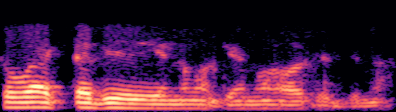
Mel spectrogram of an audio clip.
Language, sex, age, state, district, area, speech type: Bengali, male, 45-60, West Bengal, Alipurduar, rural, conversation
